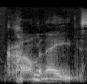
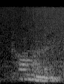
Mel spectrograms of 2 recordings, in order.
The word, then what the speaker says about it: comminate: Cominate, C-O-M-M-I-N-A-T-E. – Cominate. – I said it right.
